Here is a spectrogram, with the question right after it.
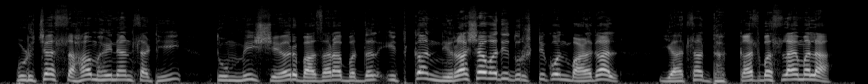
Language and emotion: Marathi, surprised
